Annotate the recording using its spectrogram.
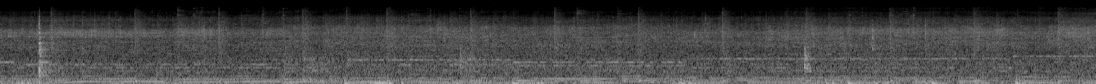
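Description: Fried veg momos sizzling in a tomato-and-soya-sauce masala in a nonstick kadai as they are stirred with a steel spoon. There is a sharp clink of the spoon on the pan about half a second in and another near eight seconds.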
